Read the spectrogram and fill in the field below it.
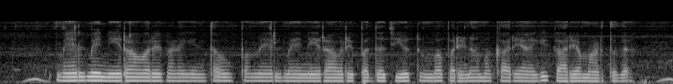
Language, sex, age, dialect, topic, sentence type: Kannada, female, 25-30, Mysore Kannada, agriculture, statement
